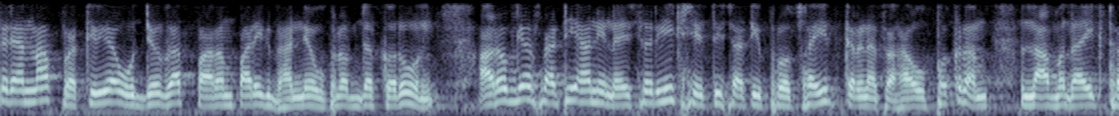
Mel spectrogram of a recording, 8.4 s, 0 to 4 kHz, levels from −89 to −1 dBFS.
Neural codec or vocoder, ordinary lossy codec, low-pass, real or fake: codec, 16 kHz, 2 kbps, FunCodec, trained on LibriTTS, 25 frames a second; none; 3.6 kHz; fake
